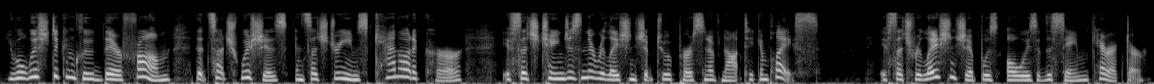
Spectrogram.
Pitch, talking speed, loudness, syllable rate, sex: 240 Hz, 185 wpm, -20 LUFS, 5.6 syllables/s, female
